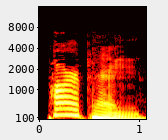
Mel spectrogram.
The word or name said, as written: parpen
